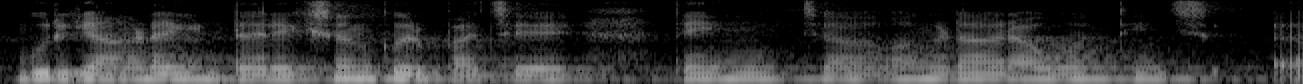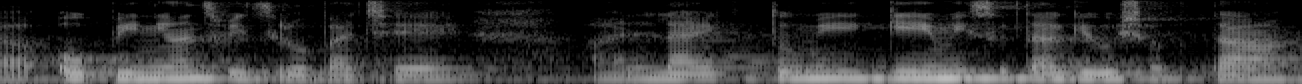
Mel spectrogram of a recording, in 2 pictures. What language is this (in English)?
Konkani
